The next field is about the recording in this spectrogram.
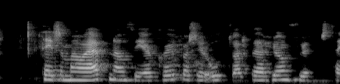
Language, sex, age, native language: Icelandic, female, 30-39, Icelandic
